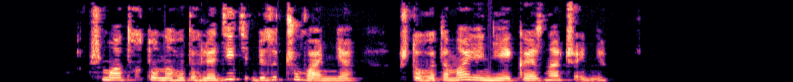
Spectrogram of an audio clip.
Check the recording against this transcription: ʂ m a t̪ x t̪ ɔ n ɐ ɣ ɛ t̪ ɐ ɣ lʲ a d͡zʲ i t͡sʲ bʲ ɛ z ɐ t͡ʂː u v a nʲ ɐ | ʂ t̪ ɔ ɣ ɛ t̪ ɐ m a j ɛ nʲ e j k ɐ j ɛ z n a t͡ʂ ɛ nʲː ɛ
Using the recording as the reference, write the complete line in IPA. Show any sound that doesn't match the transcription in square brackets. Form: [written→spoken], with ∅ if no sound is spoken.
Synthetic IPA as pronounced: ʂ m a t̪ x t̪ ɔ n ɐ ɣ ɛ t̪ ɐ ɣ lʲ a d͡zʲ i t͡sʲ bʲ ɛ z ɐ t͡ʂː u v a [nʲ→nʲː] ɐ | ʂ t̪ ɔ ɣ ɛ t̪ ɐ m a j ɛ nʲ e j k ɐ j ɛ z n a t͡ʂ ɛ nʲː ɛ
